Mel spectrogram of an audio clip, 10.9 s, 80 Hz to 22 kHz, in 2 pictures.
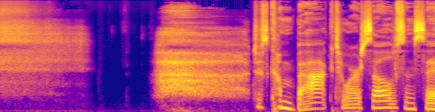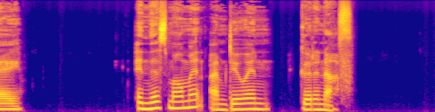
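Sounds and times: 
deep breaths during a calming exercise: 0:00.0 - 0:01.1, 0:01.9 - 0:03.2
speech: 0:03.2 - 0:05.8, 0:07.1 - 0:09.9.

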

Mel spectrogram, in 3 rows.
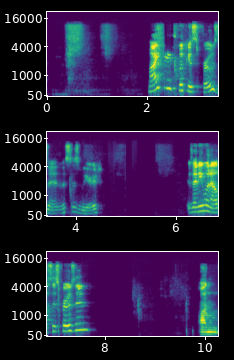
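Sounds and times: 
broom sweeping across a floor: 0:00.4 - 0:01.5
speech: 0:02.0 - 0:04.6, 0:06.2 - 0:07.8, 0:09.9 - 0:10.2.

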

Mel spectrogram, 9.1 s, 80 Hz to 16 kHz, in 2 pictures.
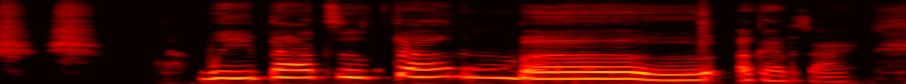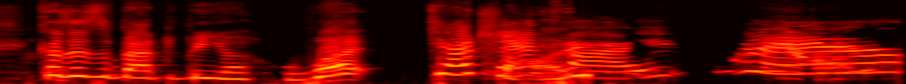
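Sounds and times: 
speech: 0:01.0 - 0:09.0
cats yowling in a fight: 0:08.2 - 0:09.0.

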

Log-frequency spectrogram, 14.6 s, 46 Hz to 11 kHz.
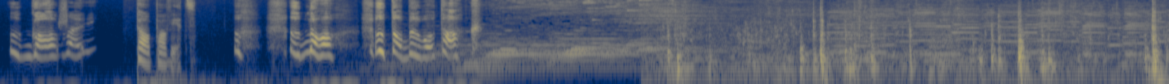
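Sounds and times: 
speech: 0:00.3 - 0:06.5
small paper toy boat splashing in a puddle: 0:08.2 - 0:14.6.

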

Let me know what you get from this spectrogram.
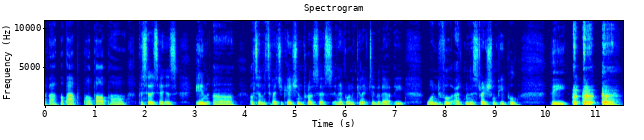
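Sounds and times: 
speech: 0:00.1 - 0:11.5
person clearing throat: 0:10.6 - 0:11.5.

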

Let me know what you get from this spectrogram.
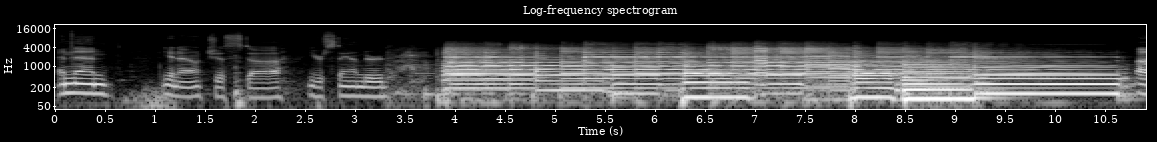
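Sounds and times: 
speech: 0:00.0 - 0:08.8
electric guitar playing sustained chords through Princeton Reverb amp: 0:03.4 - 0:10.8.

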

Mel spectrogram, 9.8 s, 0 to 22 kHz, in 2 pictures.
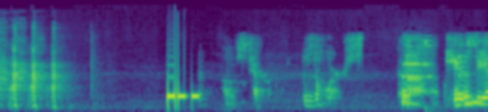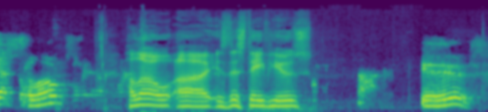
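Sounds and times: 
telephone keypad tones: 0:01.7 - 0:02.0
speech: 0:02.4 - 0:08.1, 0:09.1 - 0:09.7.

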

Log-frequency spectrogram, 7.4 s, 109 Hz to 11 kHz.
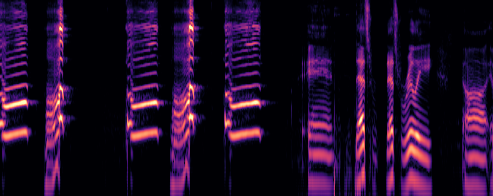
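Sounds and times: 
person calling geese with short rising clucks: 0:00.0 - 0:01.2, 0:01.9 - 0:04.0
speech: 0:00.7 - 0:01.0, 0:02.6 - 0:03.0, 0:04.6 - 0:07.3.

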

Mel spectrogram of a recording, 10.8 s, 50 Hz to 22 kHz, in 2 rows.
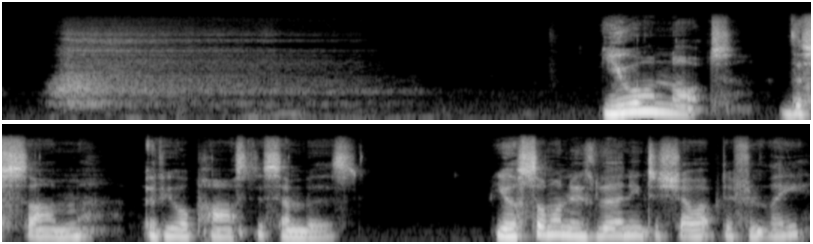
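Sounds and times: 
deep breath in and out: 0:00.2 - 0:03.0
speech: 0:04.0 - 0:07.8, 0:08.7 - 0:10.7.

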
